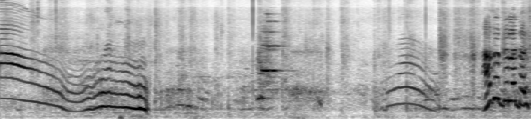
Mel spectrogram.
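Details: Meowing from kittens playing together: a loud, falling-then-rising meow opens, then quieter rustling and scuffles, then two more curved, whining meows close together near the end.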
